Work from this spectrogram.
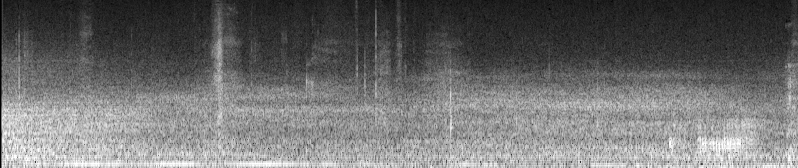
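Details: Steady outdoor rumble of passing vehicles with a low engine hum and occasional faint aircraft or train noise; no animal voices stand out.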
